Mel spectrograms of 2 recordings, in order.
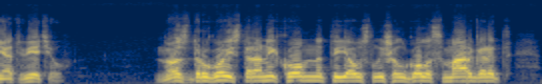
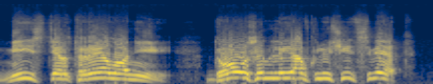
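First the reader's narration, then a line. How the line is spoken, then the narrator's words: Louder repeated shout. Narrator (Russian): я крикнул снова, но более громко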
